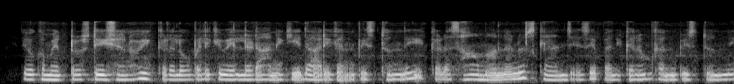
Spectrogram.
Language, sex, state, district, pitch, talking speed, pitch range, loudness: Telugu, female, Telangana, Komaram Bheem, 225 Hz, 120 wpm, 220-235 Hz, -15 LUFS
